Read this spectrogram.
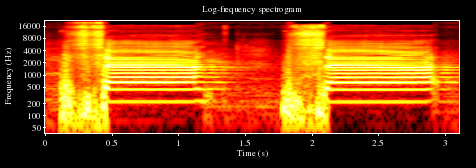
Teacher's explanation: اس میں سیٹی کی آواز نہیں آنی چاہیے، یہ سا یعنی زبان کے نوک دانتوں سے باہر نکالنی ہے، پھر ساؤنڈ نکالنا ہے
